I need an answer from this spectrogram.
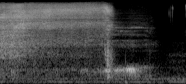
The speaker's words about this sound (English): Okay. Anything to wash down the taste. And I got some here and 3, 2, 1 slurp.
